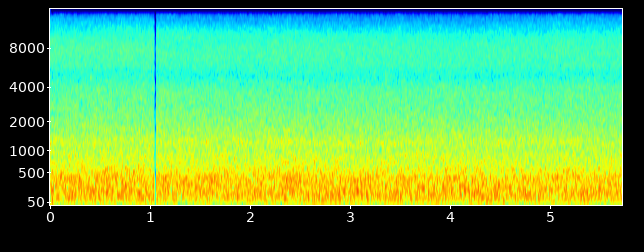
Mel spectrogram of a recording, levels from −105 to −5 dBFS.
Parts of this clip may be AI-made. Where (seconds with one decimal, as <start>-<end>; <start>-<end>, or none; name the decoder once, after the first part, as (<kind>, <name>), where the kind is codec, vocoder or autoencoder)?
none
